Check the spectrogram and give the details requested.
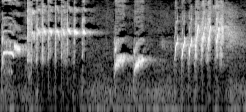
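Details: A bulbul (cucak cungkok) in full song sings bright, rapid chattering phrases high in pitch, broken by two swooping whistled notes, then another fast burst of sharp chips.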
